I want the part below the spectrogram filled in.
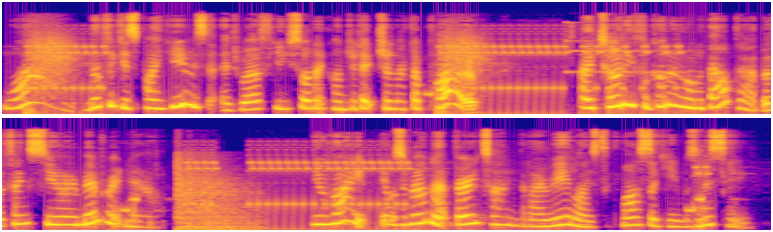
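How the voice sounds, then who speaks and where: A performer voicing an eager, flustered female security guard in a video game, excitable, apologetic and deferential. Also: high-pitched, fast talker, background noise, pitched above the performer's own voice. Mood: admiring.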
